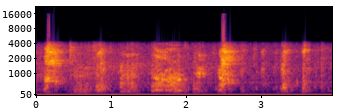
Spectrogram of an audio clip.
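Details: A young female puppy, playful and excitable after chasing her bone, barks at her owner in a quick run of short, rough yaps. The barks come in uneven bursts across four seconds, with a steady background hum.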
